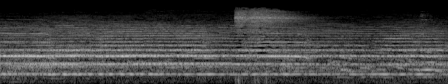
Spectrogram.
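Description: A steady, sustained horn-like chord held over the stage sound system, with a brief burst of high hiss about two and a half seconds in.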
